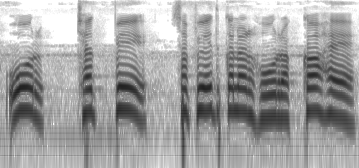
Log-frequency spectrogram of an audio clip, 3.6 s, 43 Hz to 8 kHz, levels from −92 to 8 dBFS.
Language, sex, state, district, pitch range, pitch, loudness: Hindi, male, Uttar Pradesh, Shamli, 205-260 Hz, 245 Hz, -15 LUFS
